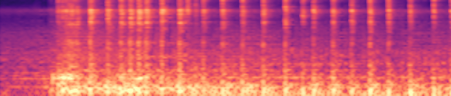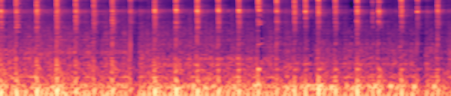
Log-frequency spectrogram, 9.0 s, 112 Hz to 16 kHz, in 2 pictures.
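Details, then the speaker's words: Restored Yamaha V80 two-stroke (said to be 1980) with an opened-up exhaust tuned for a crisp but stock-level sound: even popping at a steady idle, regular beats with no misfires or rattles; healthy engine. "knalpotnya juga sudah kita bobok teman-teman jadi suaranya benar-benar garing garing garing tapi garing standar gitu ya jadi enggak garing galak gitu"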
